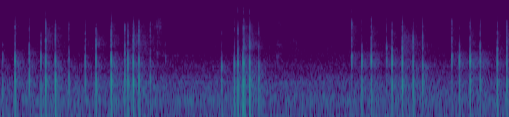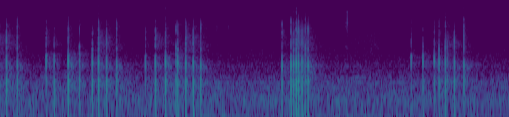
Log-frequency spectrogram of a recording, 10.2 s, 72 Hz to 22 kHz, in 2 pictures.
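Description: Long nails tap and scratch a closed, flat rectangular cardboard eyeshadow palette. Quiet, dry clicks come in quick bursts, broken up by brighter scratchy swipes. Each tick dies away almost at once, with a papery ring near 1 kHz.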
